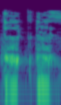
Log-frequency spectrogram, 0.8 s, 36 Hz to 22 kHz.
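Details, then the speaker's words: Adult woman coughing while recovering from COVID-19: two harsh, voiced cough bursts, each under a quarter second, with a brief gap. "let me come back over here and just see since without having the duplication if you can hear her cough"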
